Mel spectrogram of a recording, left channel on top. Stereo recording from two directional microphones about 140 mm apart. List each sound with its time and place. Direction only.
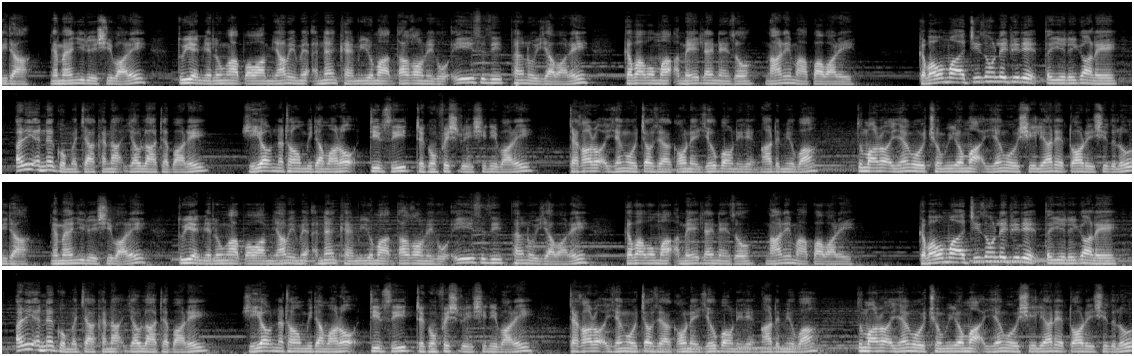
0.0 s speech: 45° left (ahead or behind)
9.1 s a man's voice: 30° left (ahead or behind)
